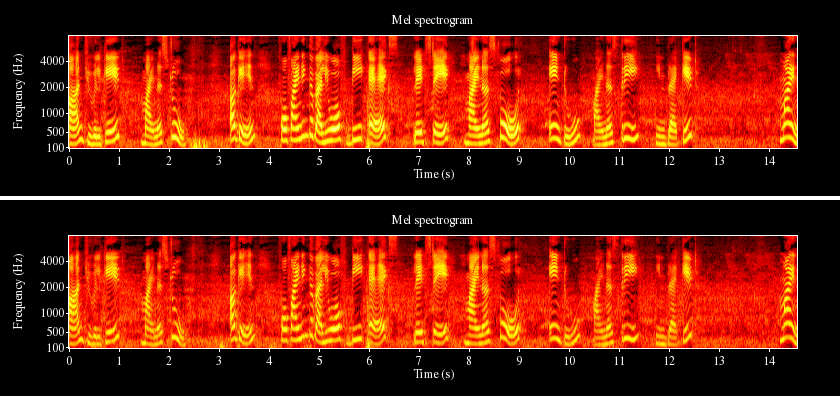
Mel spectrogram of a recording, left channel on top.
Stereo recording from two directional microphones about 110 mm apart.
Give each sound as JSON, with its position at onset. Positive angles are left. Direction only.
{"t": 0.0, "sound": "a woman's voice", "side_deg": 45}
{"t": 14.3, "sound": "a woman's voice", "side_deg": 45}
